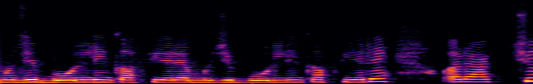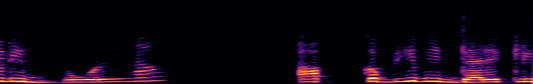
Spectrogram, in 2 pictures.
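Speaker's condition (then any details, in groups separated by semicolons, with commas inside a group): No condition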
